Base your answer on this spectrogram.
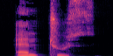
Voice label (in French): "elle tousse", French; tousser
